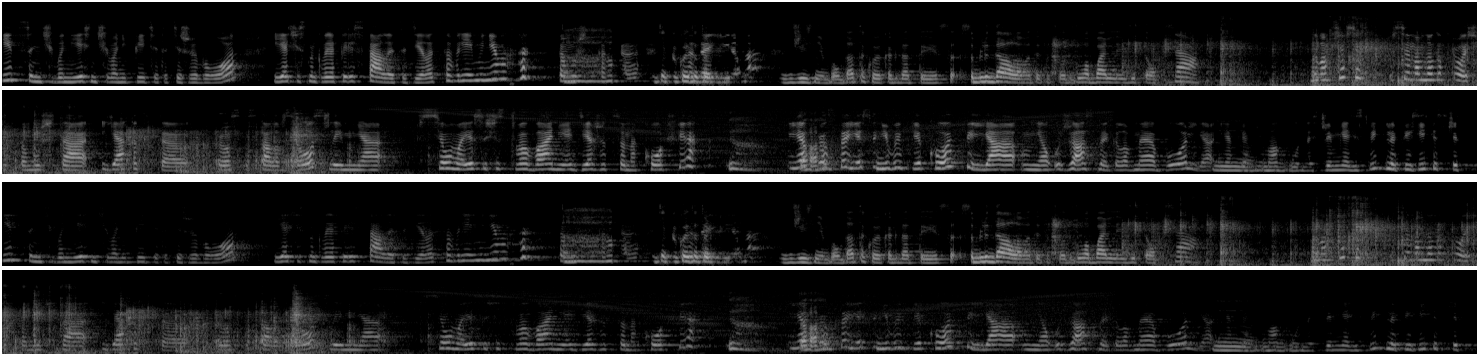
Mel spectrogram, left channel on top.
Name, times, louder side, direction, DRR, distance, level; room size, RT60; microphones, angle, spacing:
voice 1, 0.0-2.4 2.7-5.3 5.6-5.9 6.2-6.4 6.8-7.1 11.7-12.0 13.1-18.6 18.9-21.7 22.6-29.3, left 7 dB, 85° left, 17 dB, 0.4 m, -37 dB
voice 2, 5.6-7.1 7.8-11.6 22.0-22.4 22.7-23.1 26.9-27.9, equal, ahead, 10 dB, 0.4 m, -37 dB
sound 1, 9.9-10.8 11.2-19.3 19.7-19.8, right 2 dB, 15° right, 1.7 m, -43 dB
sound 2, 18.4-25.9, left 2 dB, 20° left, 6.2 m, -56 dB
22.0 x 16.0 x 2.6 m, 0.96 s
head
